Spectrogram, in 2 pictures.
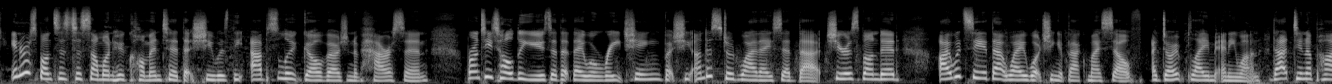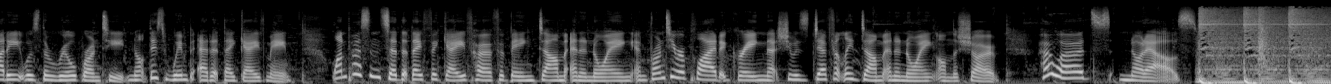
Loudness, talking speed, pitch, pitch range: -19 LUFS, 205 wpm, 210 Hz, 185-240 Hz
